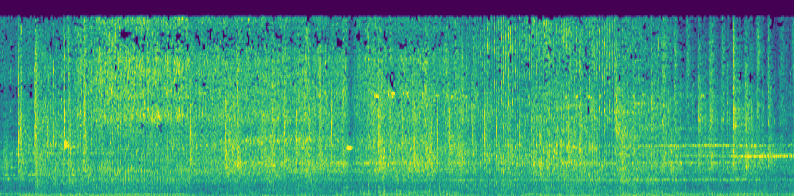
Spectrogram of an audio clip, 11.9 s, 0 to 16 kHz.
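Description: A 1941 vehicle's engine runs as it is driven, giving a loud, continuous mechanical rattle and clatter with a steady low drone during the first few seconds.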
